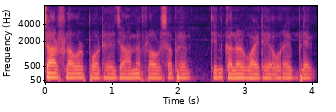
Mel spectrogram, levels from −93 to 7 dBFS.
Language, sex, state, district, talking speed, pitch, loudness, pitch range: Hindi, male, Arunachal Pradesh, Papum Pare, 250 wpm, 115 Hz, -21 LUFS, 115-120 Hz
